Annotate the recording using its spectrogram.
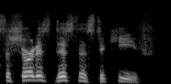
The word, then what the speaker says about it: Kyiv: It's not Kiev, like that's everybody how, else that, does it? – That's how the Russians pronounce it.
